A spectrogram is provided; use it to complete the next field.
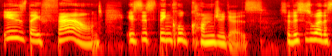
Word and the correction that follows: congeners: It's actually congeners, by the way. That's how it's pronounced.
